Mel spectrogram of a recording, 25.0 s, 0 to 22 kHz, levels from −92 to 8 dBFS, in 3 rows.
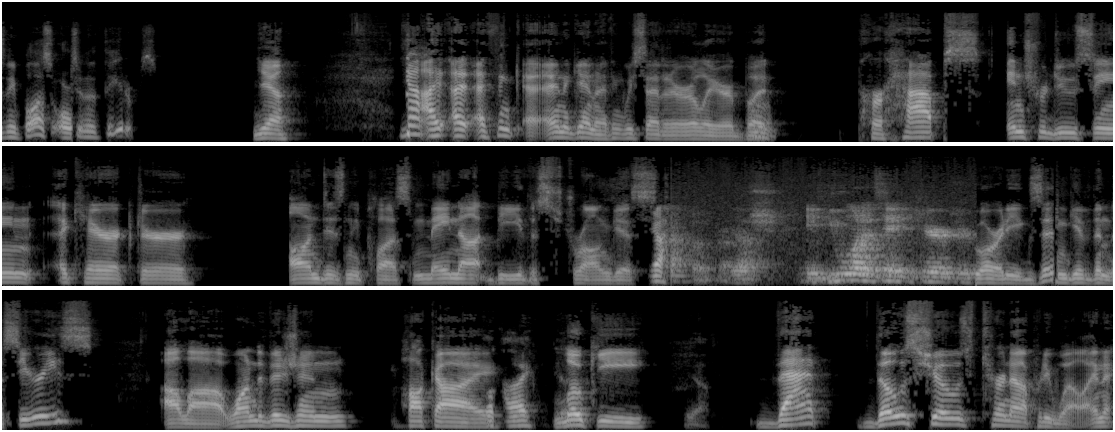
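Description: At 0.52 to 0.55 s, just before "it in the theaters", and at 3.04 to 3.07 s, just before "I I think and", the speech skips forward with a brief glitch. This is likely a broken MP3 bit reservoir: a cut removed frames whose borrowed data the following frames still needed, and the short span fits one or two 24 ms frames. At 13.36 s the speech turns roomy and hollow with thinner bass, consistent with a switch to a distant microphone. The level stays roughly the same, but room noise rises to around 25 dB below the speech. The close microphone returns abruptly at 15.65 s. The same bit reservoir skip recurs at 16.21 to 16.27 s, just before "give them a series".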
